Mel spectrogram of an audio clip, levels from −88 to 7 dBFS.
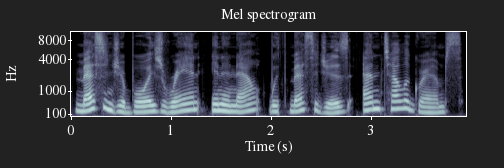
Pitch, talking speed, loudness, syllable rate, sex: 200 Hz, 150 wpm, -19 LUFS, 4.5 syllables/s, female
